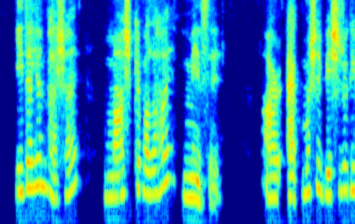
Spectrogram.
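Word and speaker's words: mese: শেষের দিকে আছে এসএ এস এর উচ্চারণ আমরা এখানে জ এর মত করবো এস এর মত করবো না তার মানে আমরা বলবো মেজে আমরা বলবো না মেসে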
